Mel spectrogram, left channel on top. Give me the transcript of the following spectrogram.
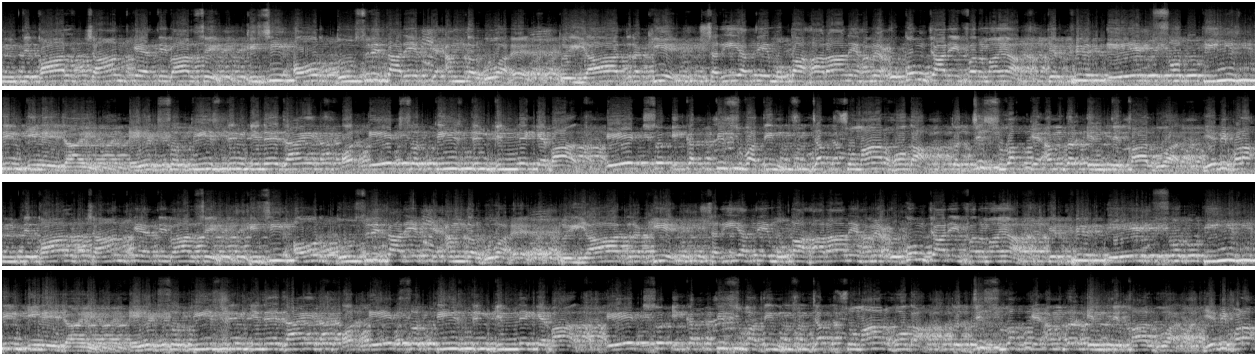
چاند کے اعتبار سے کسی اور دوسری تاریخ کے اندر ہوا ہے تو یاد رکھیے شریعت مطہرہ نے ہمیں حکم جاری فرمایا کہ پھر 130 دن گنے جائیں، 130 دن گنے جائیں اور 130 دن گننے کے بعد 131واں دن جب شمار ہوگا تو جس وقت کے اندر انتقال ہوا، یہ بھی بڑا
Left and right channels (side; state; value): left; noise; rumble, 13 dB below the sound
